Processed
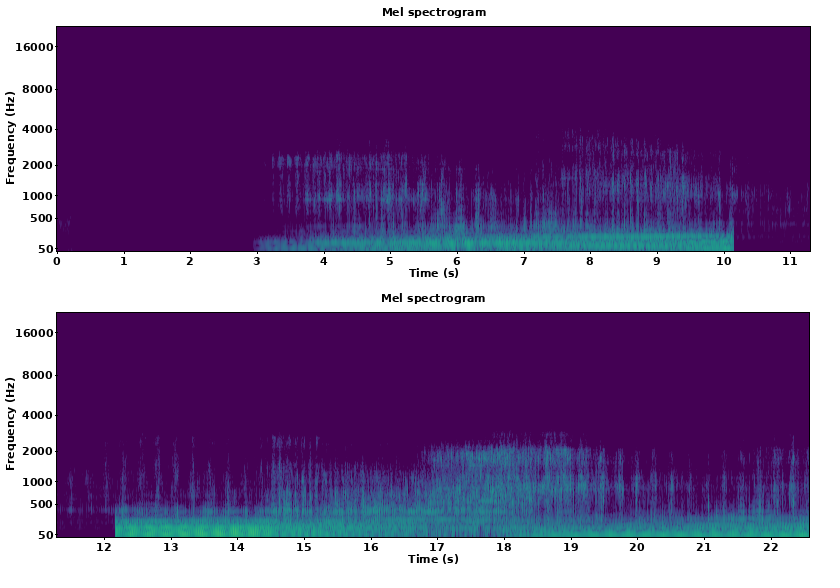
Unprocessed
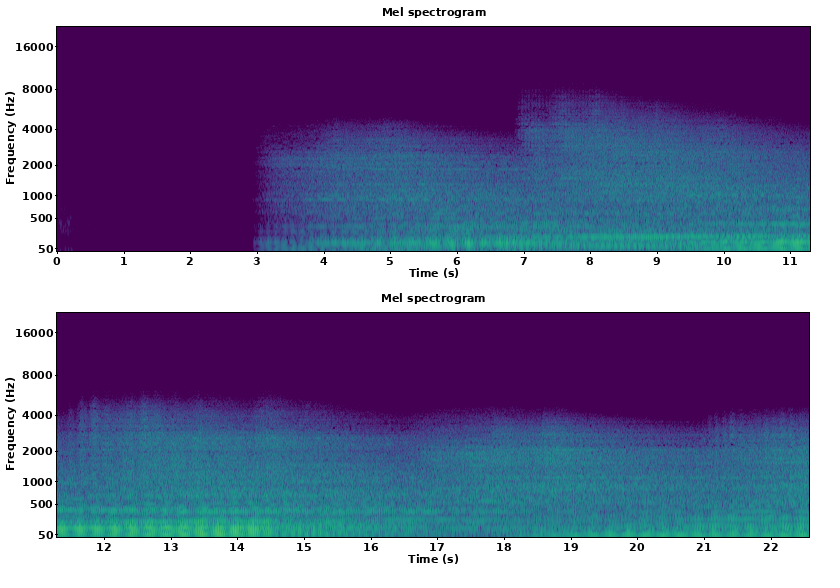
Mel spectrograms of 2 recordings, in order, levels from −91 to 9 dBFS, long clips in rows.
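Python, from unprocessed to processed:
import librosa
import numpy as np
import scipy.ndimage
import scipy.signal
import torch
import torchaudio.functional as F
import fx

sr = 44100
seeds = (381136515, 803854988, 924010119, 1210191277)

y = fx.envelope_sharpen(x, sr, power=3.0)
y = fx.highpass(y, sr, hz=690.0, slope=24, at=(10.14, 12.17))
y = y * 10.0 ** (-5.5 / 20.0)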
